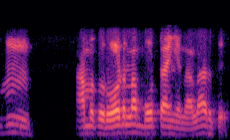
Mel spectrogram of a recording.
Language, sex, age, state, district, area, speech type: Tamil, male, 60+, Tamil Nadu, Pudukkottai, rural, conversation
